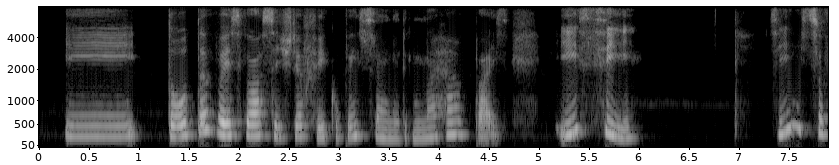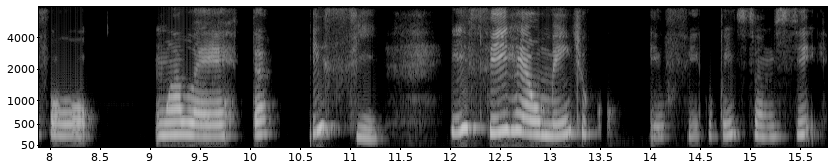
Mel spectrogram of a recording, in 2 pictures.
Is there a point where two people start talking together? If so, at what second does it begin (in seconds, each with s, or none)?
none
